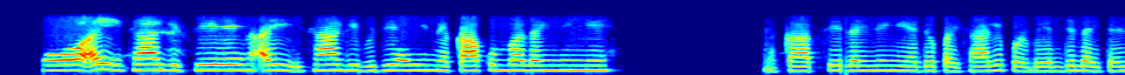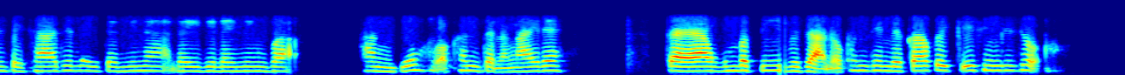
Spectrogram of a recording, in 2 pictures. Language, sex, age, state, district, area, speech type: Manipuri, female, 45-60, Manipur, Kakching, rural, conversation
